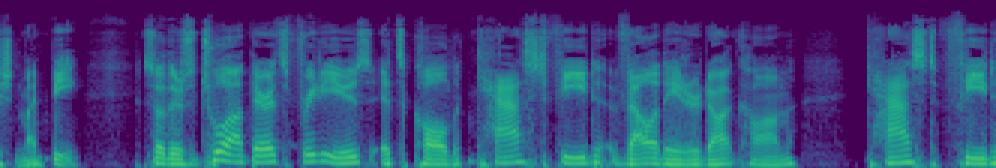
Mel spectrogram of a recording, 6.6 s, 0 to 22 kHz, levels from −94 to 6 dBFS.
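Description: No technical faults can be heard in this recording.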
